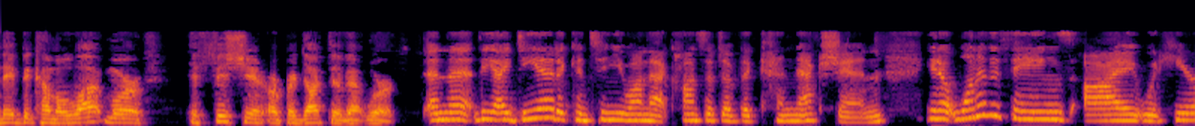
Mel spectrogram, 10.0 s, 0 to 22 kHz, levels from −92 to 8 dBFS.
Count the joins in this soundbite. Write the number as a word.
one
